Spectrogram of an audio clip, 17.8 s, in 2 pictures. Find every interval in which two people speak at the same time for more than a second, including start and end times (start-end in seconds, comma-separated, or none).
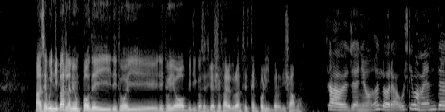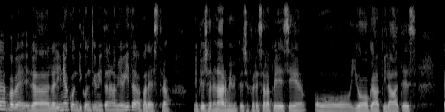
none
